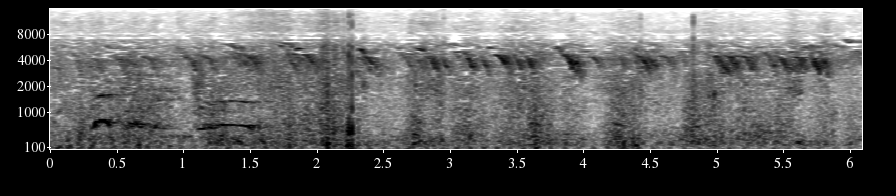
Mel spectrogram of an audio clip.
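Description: Birds chirping: many quick, high, down-sliding chirps one after another, with two lower calls in the first second and a half. A couple of sharp knocks about two seconds in.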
